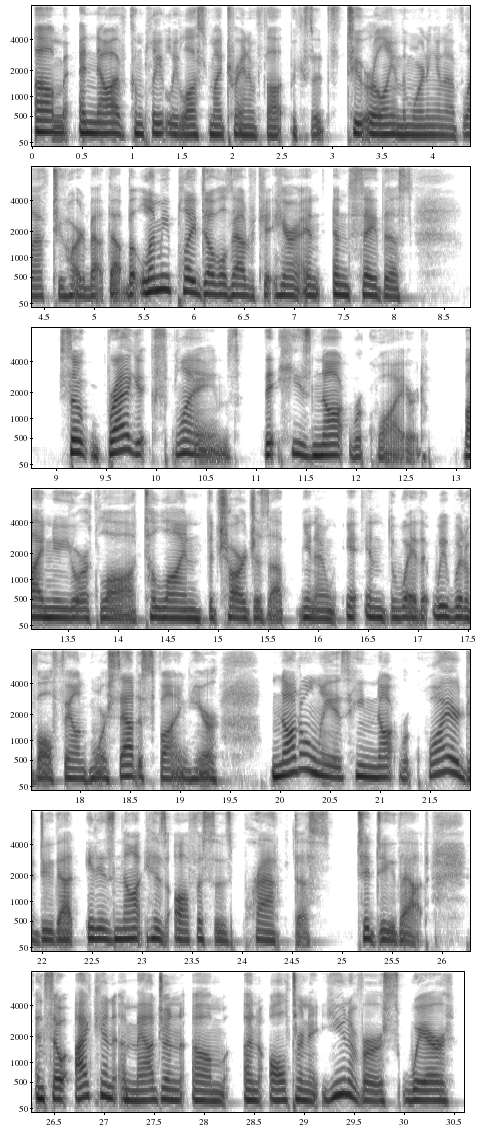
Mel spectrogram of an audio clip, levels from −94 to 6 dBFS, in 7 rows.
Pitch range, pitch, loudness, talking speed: 155-185 Hz, 170 Hz, -20 LUFS, 185 wpm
